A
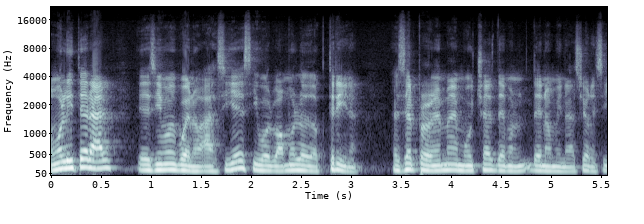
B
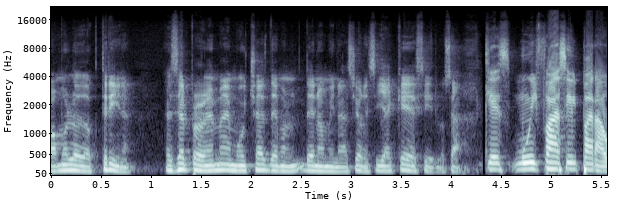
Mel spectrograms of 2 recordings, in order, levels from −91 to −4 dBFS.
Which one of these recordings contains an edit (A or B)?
B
